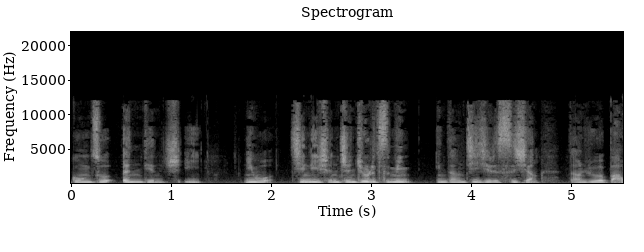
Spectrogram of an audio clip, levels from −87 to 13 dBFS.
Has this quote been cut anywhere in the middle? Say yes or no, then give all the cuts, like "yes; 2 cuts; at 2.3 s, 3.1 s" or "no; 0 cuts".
no; 0 cuts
